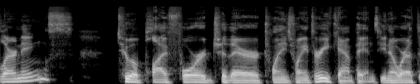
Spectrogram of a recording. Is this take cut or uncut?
uncut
